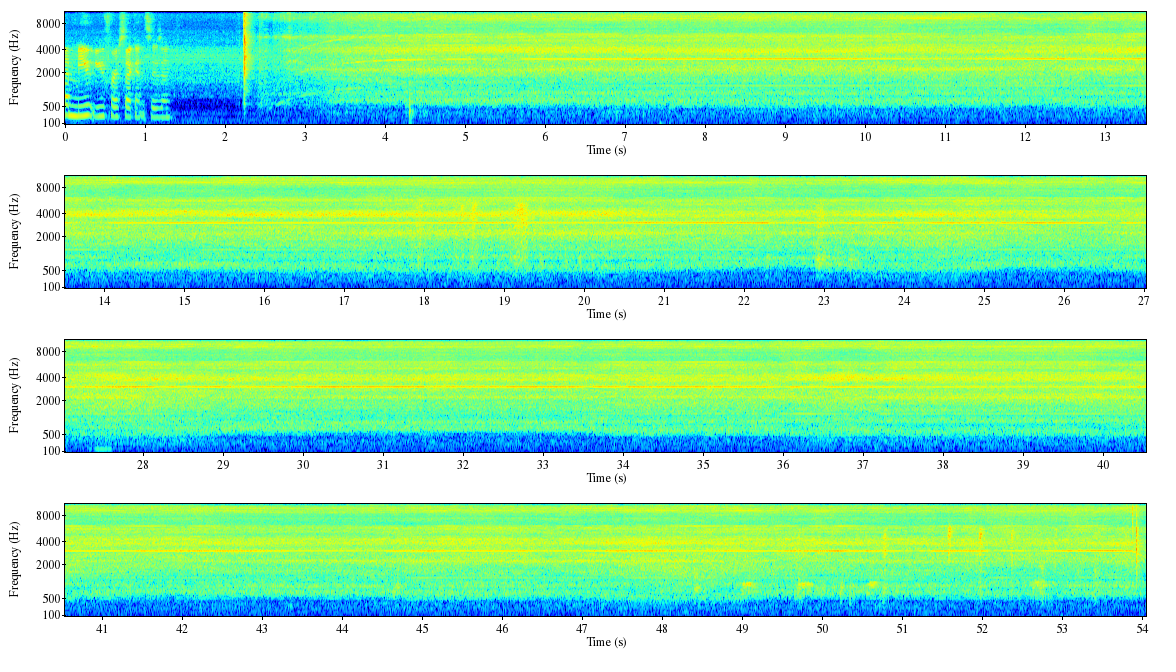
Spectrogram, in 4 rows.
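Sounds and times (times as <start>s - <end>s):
heat gun switch click: 2.2s - 2.5s, 51.5s - 54.0s
heat gun blowing air: 2.2s - 54.0s
high fan motor whine: 2.2s - 54.0s.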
